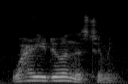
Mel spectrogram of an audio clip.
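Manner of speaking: lightly voiced, soft quick plea; a wounded animal asking why, softly; hint of a hurt donkey. Preacher lightly voices the donkey, soft hurt plea.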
